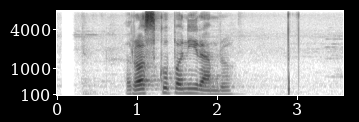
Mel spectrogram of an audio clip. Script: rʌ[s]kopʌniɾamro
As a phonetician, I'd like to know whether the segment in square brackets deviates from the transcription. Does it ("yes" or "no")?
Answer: no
